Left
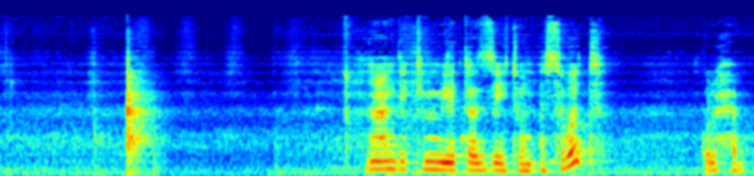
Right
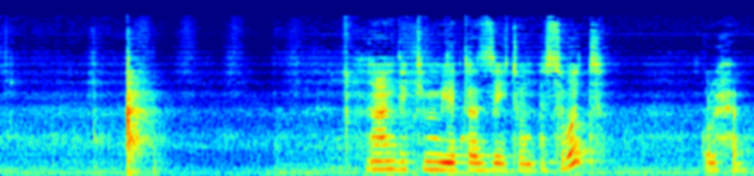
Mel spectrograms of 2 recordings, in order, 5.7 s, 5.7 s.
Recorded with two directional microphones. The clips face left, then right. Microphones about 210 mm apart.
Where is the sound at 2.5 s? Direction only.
35° left (ahead or behind).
